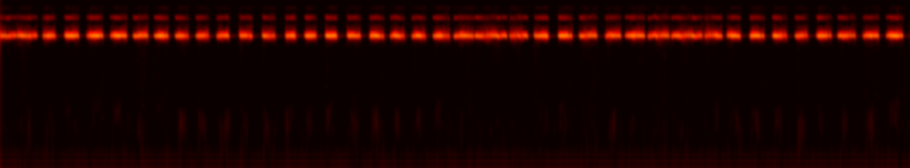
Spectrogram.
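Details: Shrill, bright chirps from two crickets repeat rapidly and steadily, occasionally merging into a short continuous buzz when both chirp at once; otherwise quiet.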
